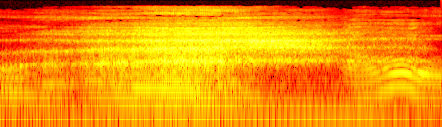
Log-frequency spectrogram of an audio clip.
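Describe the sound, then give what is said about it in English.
A voice imitates an ungodly groaning sound with a drawn-out, moaning tone that swells and then fades. It ends in a wavering moan that rises and falls in pitch. “made an ungodly groaning sound.”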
